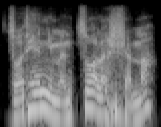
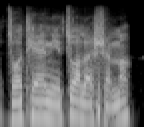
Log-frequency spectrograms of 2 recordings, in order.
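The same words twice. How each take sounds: First: 昨天你们做了什么 raised and lively, eager to hear about the date; 昨天你们做了什么 with a broad, swinging tune, curious; playful, nosy 昨天你们做了什么 pitched up; wide pitch range. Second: 昨天你做了什么 said level and quick, just collecting information; 昨天你做了什么 in a narrow, even tune; narrow pitch range. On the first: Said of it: "the other one is more". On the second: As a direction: keep 昨天你做了什么 flat and matter-of-fact. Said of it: "the first one pitch range is very narrow". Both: Shown as a demonstration.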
